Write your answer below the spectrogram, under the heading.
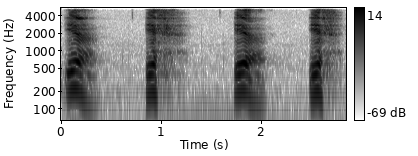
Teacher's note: وهو وسط الحلق بين الأقصى والأدنى، وهذا المخرج يخرج منه حرفان العين والحاء على هذا الترتيب، تقول إع إح إع إح، تجد أن الحاء بعد العين.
